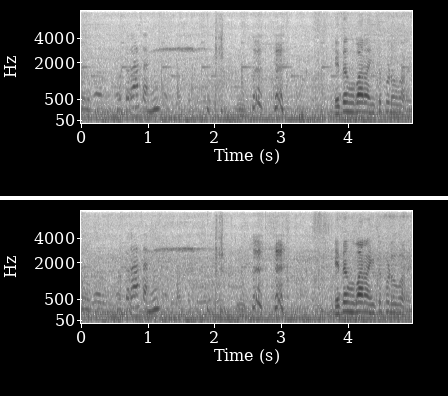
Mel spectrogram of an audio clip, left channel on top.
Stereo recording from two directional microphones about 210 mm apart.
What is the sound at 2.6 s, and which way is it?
Speech, 45° left (ahead or behind).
